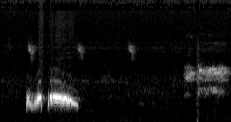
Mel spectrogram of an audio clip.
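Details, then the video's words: Spotted dove decoy call: a quick wavering coo and a longer smooth note dropping at the end, then quiet, with a rooster crowing in the background afterwards and a sharp click. "Tiếng chim cu gáy mồi gáy gọi, chim vừa đẹp vừa kêu hay"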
